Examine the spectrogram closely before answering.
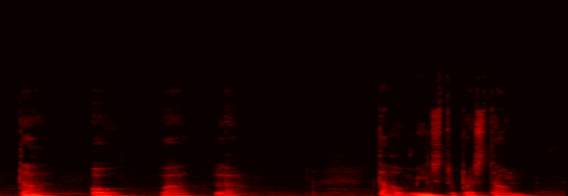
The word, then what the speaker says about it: Ta'ovala: It is pronounced Ta'ovala.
